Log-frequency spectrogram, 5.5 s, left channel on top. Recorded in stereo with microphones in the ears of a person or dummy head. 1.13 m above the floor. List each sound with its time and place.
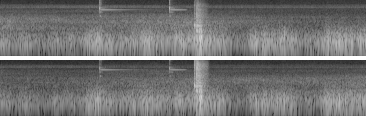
1.5 s a bicycle bell: 5° left (ahead or behind)
2.9 s a gunshot: 40° right (ahead or behind)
